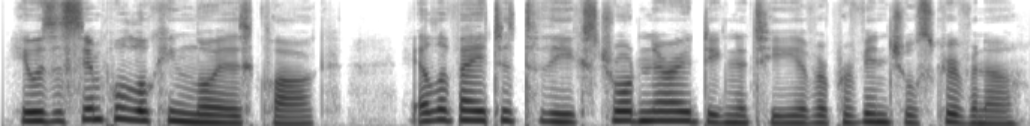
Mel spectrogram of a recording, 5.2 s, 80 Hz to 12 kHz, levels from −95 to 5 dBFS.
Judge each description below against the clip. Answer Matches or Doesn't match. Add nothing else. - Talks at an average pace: Matches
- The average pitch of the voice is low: Doesn't match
